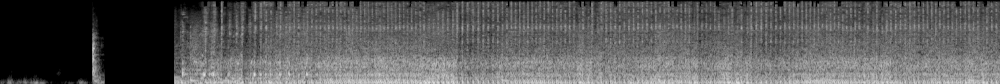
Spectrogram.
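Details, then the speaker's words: Toro Commercial mower 22155 with Honda GSV190 engine, after servicing: brief start then steady, even, quiet single-cylinder drone with no knocks or misses; healthy running. "These Honda engines are fantastic. Super quiet, super reliable. Good for another, who knows how many more years."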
